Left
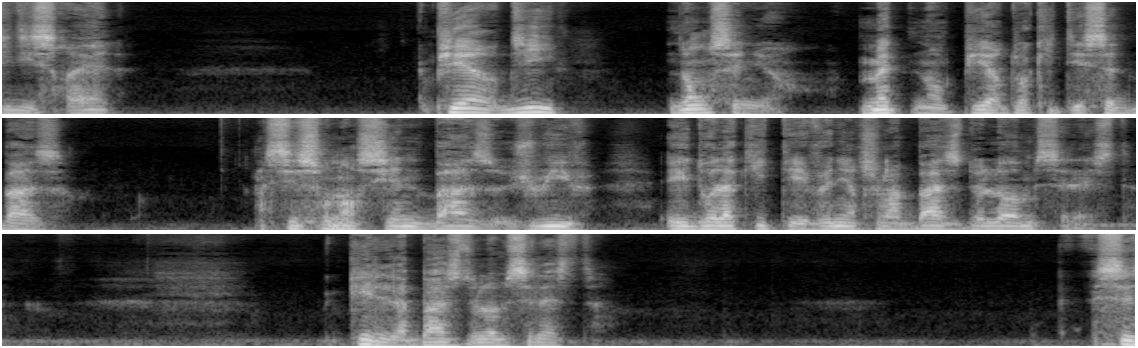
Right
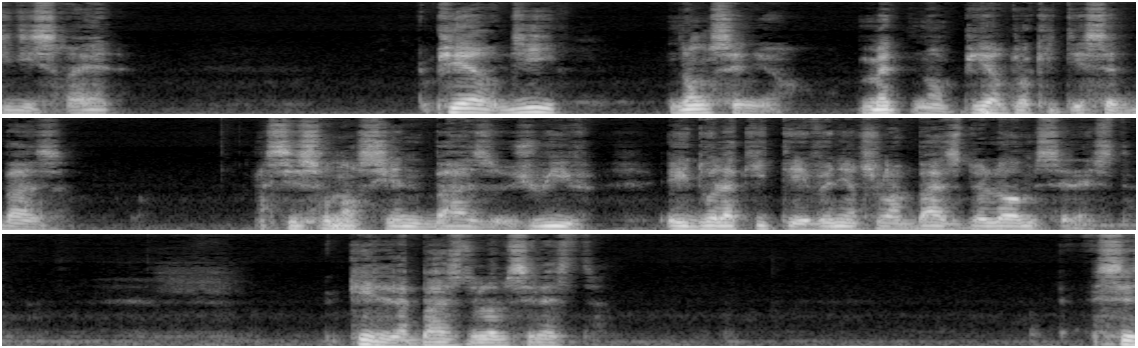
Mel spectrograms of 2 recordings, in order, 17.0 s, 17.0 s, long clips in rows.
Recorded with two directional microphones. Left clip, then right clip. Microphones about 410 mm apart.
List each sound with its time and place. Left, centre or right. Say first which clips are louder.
0.0 s speech: left 5 dB; left
2.1 s speech: right 1 dB; left
6.9 s speech: left 4 dB; left
13.1 s speech: right 1 dB; left
16.7 s speech: left 2 dB; left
